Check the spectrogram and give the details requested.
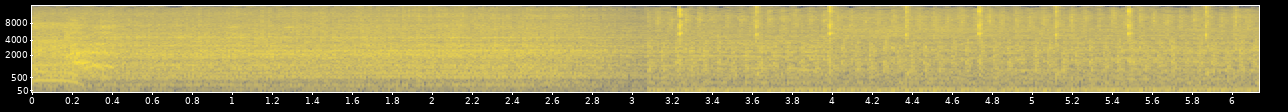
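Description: Mini tractor engine running steadily. About three seconds in it changes to a louder, lower chugging, with light regular ticks over it.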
